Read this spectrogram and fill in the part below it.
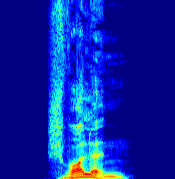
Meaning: first/third-person plural preterite of schwellen
- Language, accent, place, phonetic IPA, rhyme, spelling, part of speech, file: German, Germany, Berlin, [ˈʃvɔlən], -ɔlən, schwollen, verb, De-schwollen.ogg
